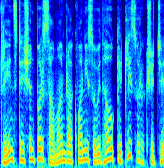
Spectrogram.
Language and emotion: Gujarati, fearful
